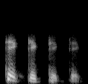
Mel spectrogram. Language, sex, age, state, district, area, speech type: Bengali, male, 18-30, West Bengal, Cooch Behar, urban, conversation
